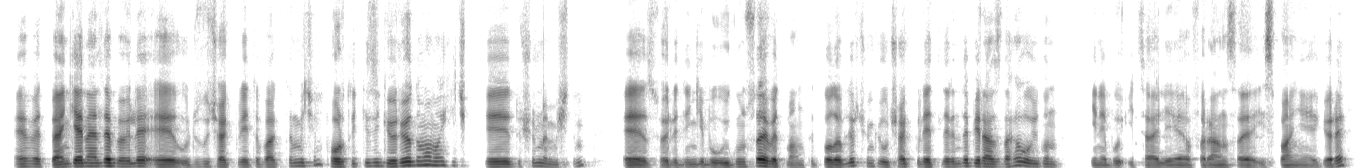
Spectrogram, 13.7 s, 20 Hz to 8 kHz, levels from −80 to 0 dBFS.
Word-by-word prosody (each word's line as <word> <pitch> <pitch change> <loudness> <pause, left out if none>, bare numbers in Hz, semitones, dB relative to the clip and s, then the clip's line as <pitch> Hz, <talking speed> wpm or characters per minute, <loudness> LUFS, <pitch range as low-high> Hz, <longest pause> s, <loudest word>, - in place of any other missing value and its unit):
Evet, 120 0 -3
ben 110 +3 +5
genelde 140 +2 +7
böyle, 130 +2 +1
eee, 105 0 +4
ucuz 95 +3 -8
uçak 105 -2 -3
bileti 105 +1 -6
baktığım 105 +7 -4
için 150 +8 -9
Portekiz’i 125 - -1
görüyordum 160 +7 +3
ama 180 -2 0
hiç, 165 -1 -12 0.2
eee, 115 0 +1
düşünmemiştim. 115 - -10 0.4
Eee, 95 0 +3
söylediğin 100 +2 -8
gibi 110 -1 -7
uygunsa 105 +8 +6
evet, - - +3
mantıklı 95 +1 -5
olabilir 105 +10 +2
çünkü 130 -3 -13
uçak 115 +2 -3
biletlerinde 115 +5 -2
biraz 120 -4 +2
daha 170 +10 -1
uygun 120 - -3 0.3
yine 95 -2 -7
bu - - -5
İtalya’ya, 95 -1 -5
Fransa’ya, 90 -1 -4
İspanya’ya 90 0 -6
göre. 80 - -1
110 Hz, 155 wpm, -24 LUFS, 95-135 Hz, 0.4 s, genelde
